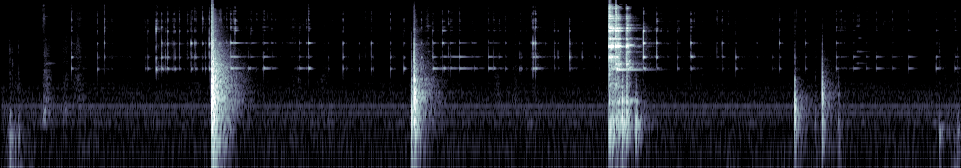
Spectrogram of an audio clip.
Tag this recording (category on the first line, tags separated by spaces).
Sound effects > Objects / House appliances
clink counter glass glasses ice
